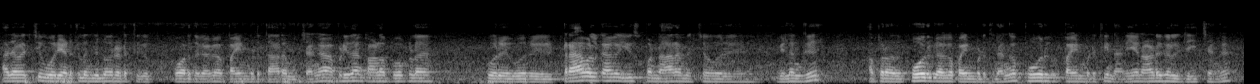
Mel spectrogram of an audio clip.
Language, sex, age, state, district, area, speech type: Tamil, male, 18-30, Tamil Nadu, Tiruvannamalai, urban, spontaneous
